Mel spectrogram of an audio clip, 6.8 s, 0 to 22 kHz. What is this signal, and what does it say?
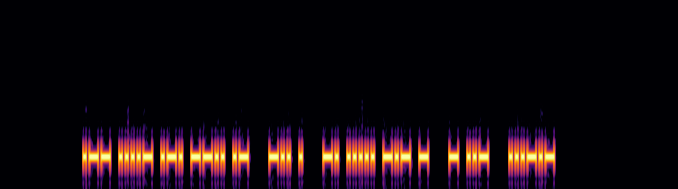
Morse code, heard as a keyed tone, about 37 wpm, 700 Hz. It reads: W4RZA DE N5KT TU <SK>
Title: Practice QSO - Exchange 4 - Ending - 40wpm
